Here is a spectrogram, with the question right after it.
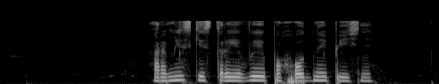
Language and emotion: Russian, neutral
